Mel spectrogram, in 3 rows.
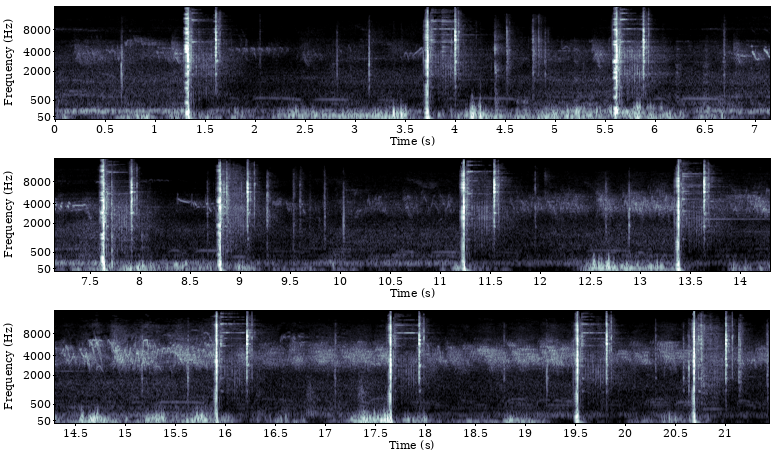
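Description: Walther PPQ M2 CO2 pellet air pistol firing 4.5 mm pellets, about nine sharp, loud cracks spaced a second or two apart, with handling noise and faint rustle between shots.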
